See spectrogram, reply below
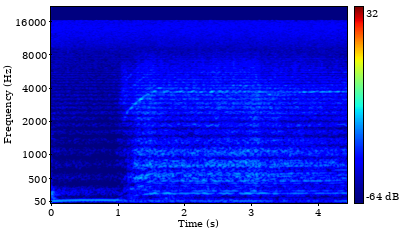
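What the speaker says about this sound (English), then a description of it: "Bounce it off the rev limiter there" A racing-game RSS GT-M Bayro 6 V8 idles, then revs hard at about one second and holds near the rev limiter, a sustained high whine with a buzzing, bouncing edge, loud and close with no talking.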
